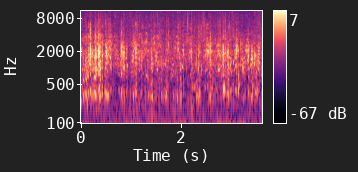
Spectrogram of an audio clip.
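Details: A duck while being fed: a short burst of loud, choppy quacking and squeaks at first, then continuing rapid chattering with a strong low rumble beneath.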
